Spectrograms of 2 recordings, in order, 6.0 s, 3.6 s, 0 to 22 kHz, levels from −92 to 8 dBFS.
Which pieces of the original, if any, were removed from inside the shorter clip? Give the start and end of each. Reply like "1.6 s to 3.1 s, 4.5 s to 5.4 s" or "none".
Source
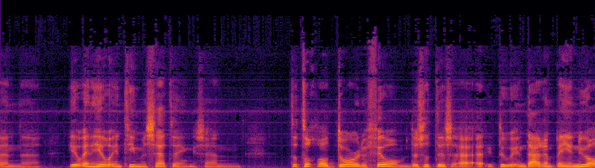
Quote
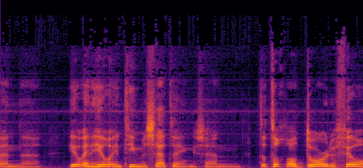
2.5 s to 2.8 s

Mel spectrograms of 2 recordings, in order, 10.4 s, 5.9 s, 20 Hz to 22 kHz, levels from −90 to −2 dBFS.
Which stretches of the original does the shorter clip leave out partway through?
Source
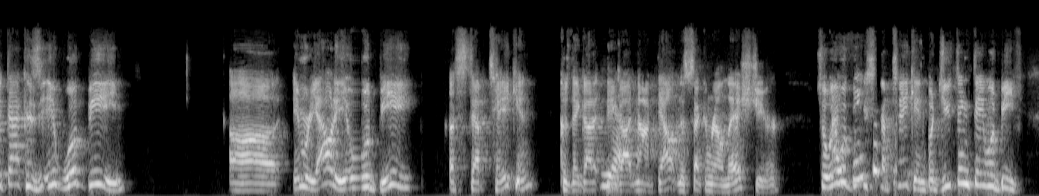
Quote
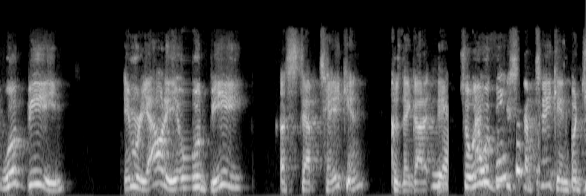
1.8 s to 2.9 s, 6.2 s to 8.1 s

